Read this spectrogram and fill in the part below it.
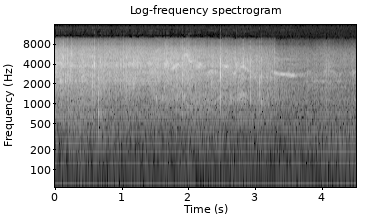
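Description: Liquid pours into a pot.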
